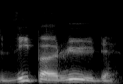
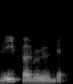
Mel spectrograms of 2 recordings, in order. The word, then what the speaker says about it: Wiprud: Since Ellis Island, it's spelled in the United States Wiprud, but in Norway it's spelled Viperud. So it's Viperud. That's my closest approximation of a Norwegian accent, Viperud.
